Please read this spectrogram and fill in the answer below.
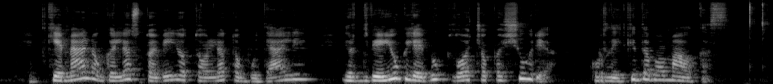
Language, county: Lithuanian, Alytus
